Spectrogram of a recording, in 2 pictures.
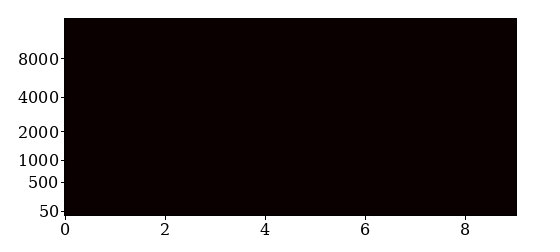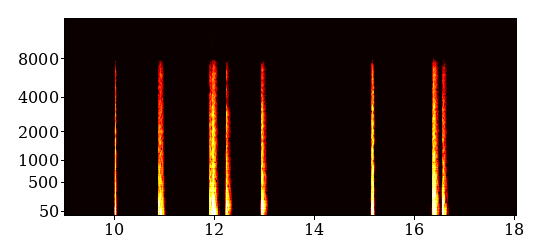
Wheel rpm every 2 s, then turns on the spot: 0, 0, 0, 0, 0, 0, 0, 0, 0.
none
